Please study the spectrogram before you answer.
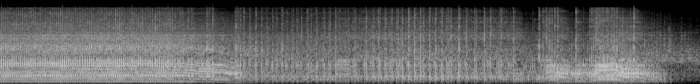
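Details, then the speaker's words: SRM-210 trimmer after carb replacement, during main/idle screw adjustment: holds a high buzz, then sags, surges and sputters before dying away; owner thinks fuel is below the fuel filter, causing fuel starvation. "ah we're running out of fuel i know what it is i think the fuel is lower than the fuel filter"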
